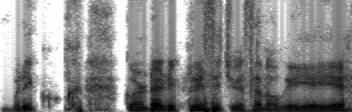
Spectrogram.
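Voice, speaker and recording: A man's voice: medium pitch, fairly even intonation, fairly quick, dark tone, no room sound, dull audio. A man teaching chemistry in a casual online class, explaining reactions and chatting with students, calling them beta. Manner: chatty, addresses students as beta, reads out their chat comments.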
